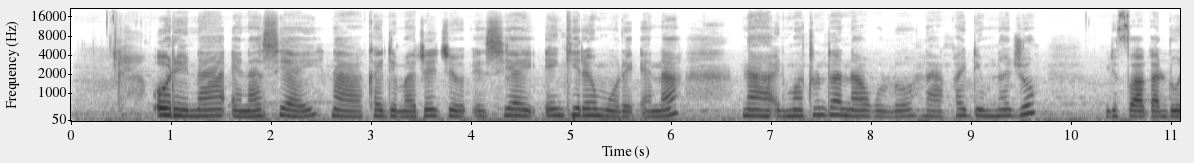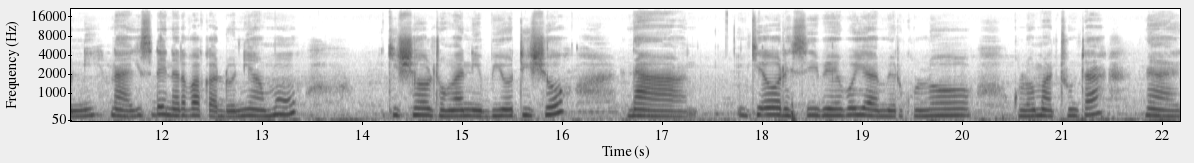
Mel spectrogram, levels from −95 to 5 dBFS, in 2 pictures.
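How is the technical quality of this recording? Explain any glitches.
Nothing in this recording catches the ear as a glitch, so there's really nothing here to explain.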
